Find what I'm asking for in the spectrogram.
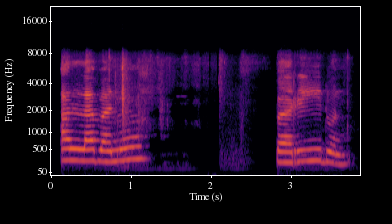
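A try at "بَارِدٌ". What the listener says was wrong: Baridun. Yang panjangnya Mbak.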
